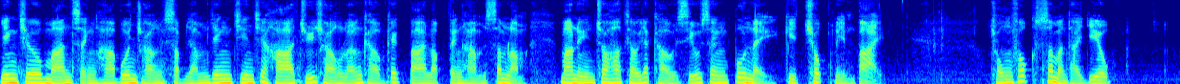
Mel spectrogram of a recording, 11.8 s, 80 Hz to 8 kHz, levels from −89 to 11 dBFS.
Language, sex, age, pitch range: Chinese, male, 30-49, 115-150 Hz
